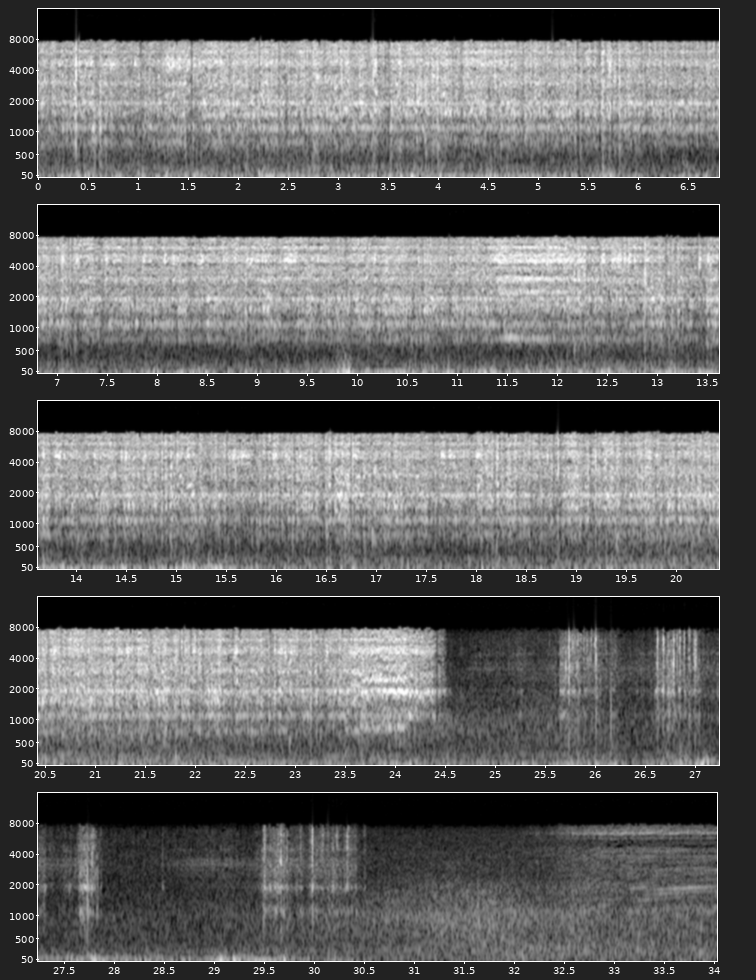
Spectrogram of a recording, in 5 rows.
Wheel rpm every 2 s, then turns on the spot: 200, 200, 200, 200, 200, 200, 200, 200, 200, 200, 200, 190, 20, 10, 10, 10, 0.
24-30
